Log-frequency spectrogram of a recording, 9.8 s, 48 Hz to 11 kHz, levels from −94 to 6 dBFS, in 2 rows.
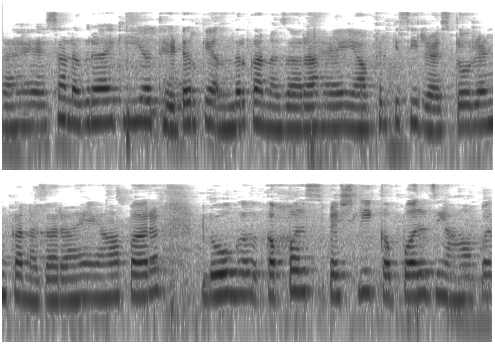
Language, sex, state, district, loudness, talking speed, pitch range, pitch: Hindi, female, Maharashtra, Washim, -19 LUFS, 165 wpm, 195-220 Hz, 210 Hz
